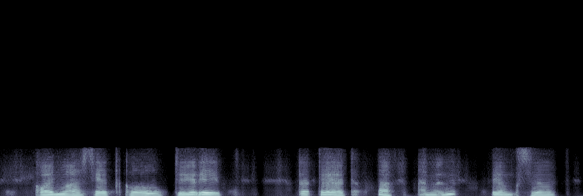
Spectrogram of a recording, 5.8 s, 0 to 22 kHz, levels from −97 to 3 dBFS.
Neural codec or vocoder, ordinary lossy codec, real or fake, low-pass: codec, 16 kHz, 0.5 kbps, FreqCodec, smaller model; MP3, 48 kbps; fake; 5.4 kHz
